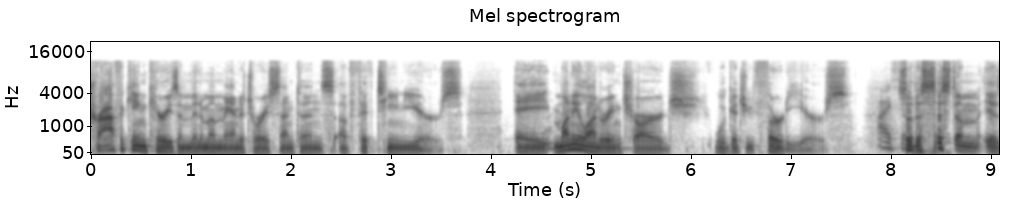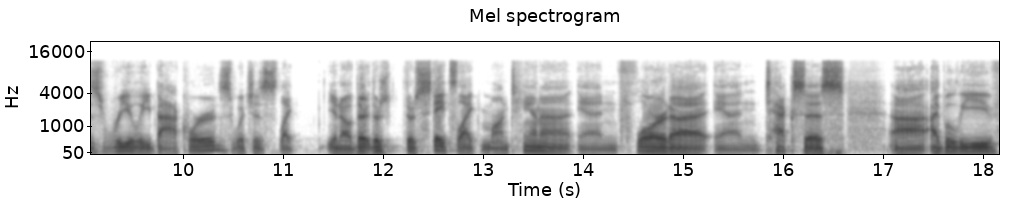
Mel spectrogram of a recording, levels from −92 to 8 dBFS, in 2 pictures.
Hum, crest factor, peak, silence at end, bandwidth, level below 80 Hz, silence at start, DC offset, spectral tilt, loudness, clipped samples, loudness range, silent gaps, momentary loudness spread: none; 18 dB; -2 dBFS; 0 s; 12.5 kHz; -44 dBFS; 0 s; under 0.1%; -4.5 dB/octave; -21 LUFS; under 0.1%; 3 LU; none; 14 LU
